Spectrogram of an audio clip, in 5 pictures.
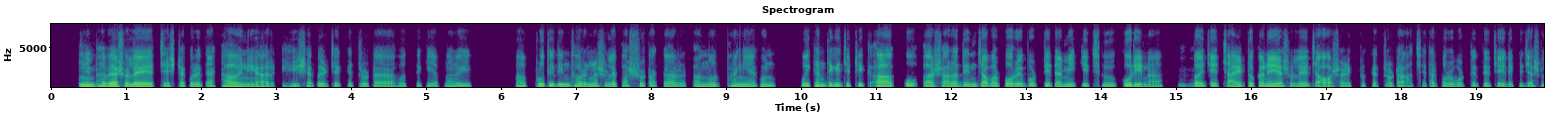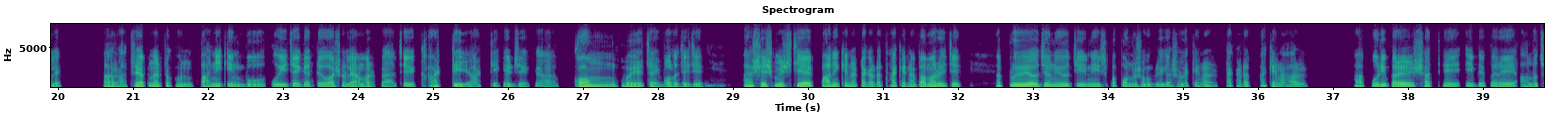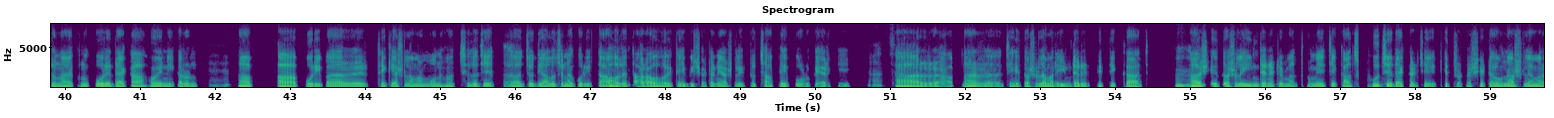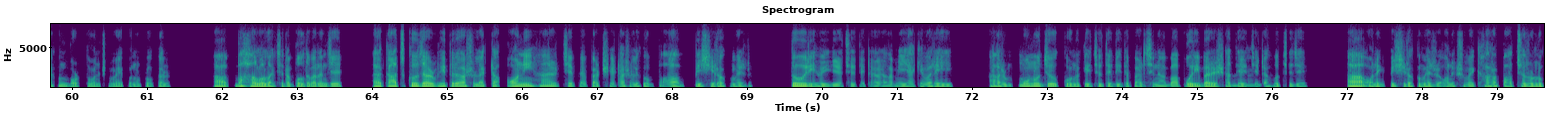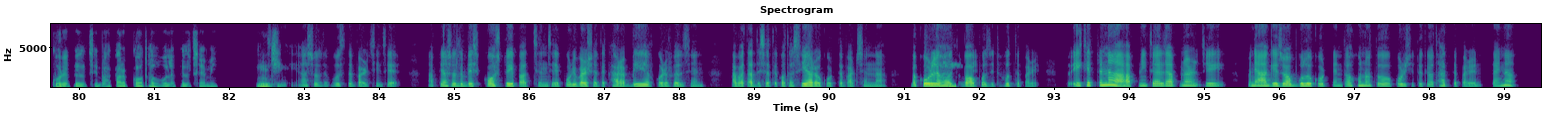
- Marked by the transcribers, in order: "পরবর্তীতে" said as "পরেবর্তিতে"; in English: "বিহেভ"; in English: "অপোজিট"
- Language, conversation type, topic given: Bengali, advice, আপনার আর্থিক অনিশ্চয়তা নিয়ে ক্রমাগত উদ্বেগের অভিজ্ঞতা কেমন?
